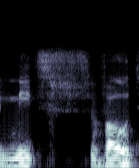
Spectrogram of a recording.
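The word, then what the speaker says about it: מצוות: the v meets vote that's an irregular rule when you've got the schwa and the so it's actually meets vote it's really these two letters the first one is sounded as a ver the second is the o but they are combined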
